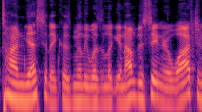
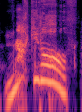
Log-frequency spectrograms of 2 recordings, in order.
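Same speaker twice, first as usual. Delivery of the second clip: raised voice, higher, telling Millie off; scolding the dog; 8 semitones higher, slower than usual. Retold or imitated. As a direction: snap at the dog to stop. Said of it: "I'm like".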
